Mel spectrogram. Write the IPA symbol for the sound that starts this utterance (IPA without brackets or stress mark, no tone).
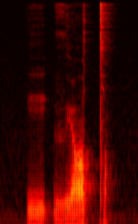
i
